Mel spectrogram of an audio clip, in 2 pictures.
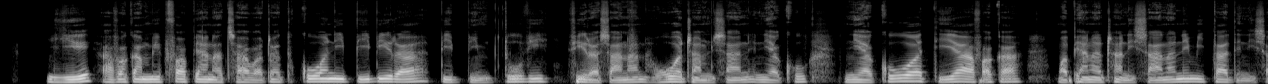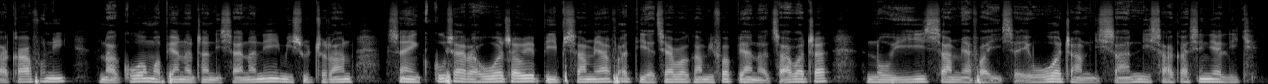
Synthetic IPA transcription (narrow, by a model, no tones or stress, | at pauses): ieafakamipi̥fapjanəz̥avaʈ͡ʂat̪u̥kuənibibiɾab̥ibimit̪uvi | fiɾaz̥ananəuaʈ͡ʂaminiz̥aniniakʰuniakuəd̪̥iəafakəmapjanaʈ͡ʂaniz̥ananimit̪ad̪inisa̰kafuninakuəmapjanaʈ͡ʂaniz̥ananimisuʈ͡ʂuɾanu̥saŋki̥kusaɾauaʈ͡ʂəwebibi̥samiafəd̪̥iət͡siafakəmifapjanad͡zavaʈ͡ʂənuiizi̥samiafəiz̥ajuaʈ͡ʂaminiz̥aninisa̰kasinialikʲə̥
